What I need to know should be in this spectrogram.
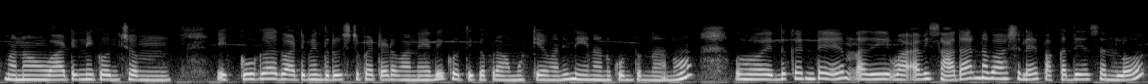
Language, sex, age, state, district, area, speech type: Telugu, female, 18-30, Andhra Pradesh, Palnadu, urban, spontaneous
